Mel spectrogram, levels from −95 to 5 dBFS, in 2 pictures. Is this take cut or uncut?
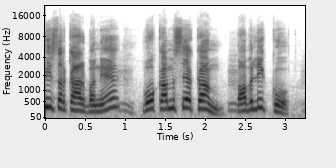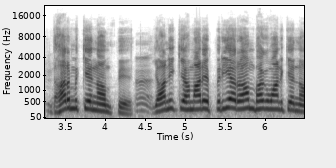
uncut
